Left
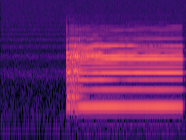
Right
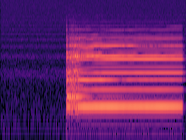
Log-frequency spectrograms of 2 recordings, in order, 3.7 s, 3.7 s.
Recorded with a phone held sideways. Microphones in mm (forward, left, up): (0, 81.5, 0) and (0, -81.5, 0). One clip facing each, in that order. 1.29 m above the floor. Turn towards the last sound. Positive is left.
turn(degrees=-30)  # may be behind; listen again after turning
